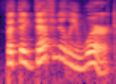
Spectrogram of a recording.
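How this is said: It is said in an imitated voice. It imitates the reviewer. "let me do her voice"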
